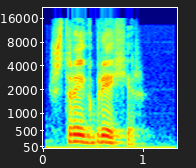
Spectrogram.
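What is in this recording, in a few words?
"ştreykbrexer", Azerbaijani; Orfoqrafiya Lüğəti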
